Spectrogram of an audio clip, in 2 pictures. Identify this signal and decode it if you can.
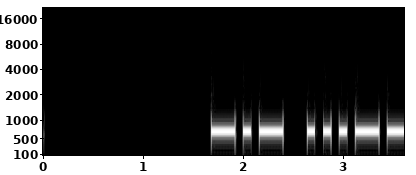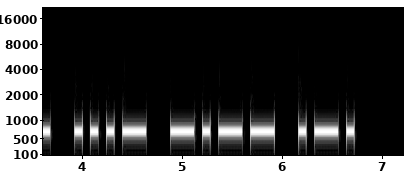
Morse code, heard as a keyed tone, about 15 wpm, 700 Hz. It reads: K3VYR
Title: USA Call Signs - 5 Characters - Repeated 3x - 15wpm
